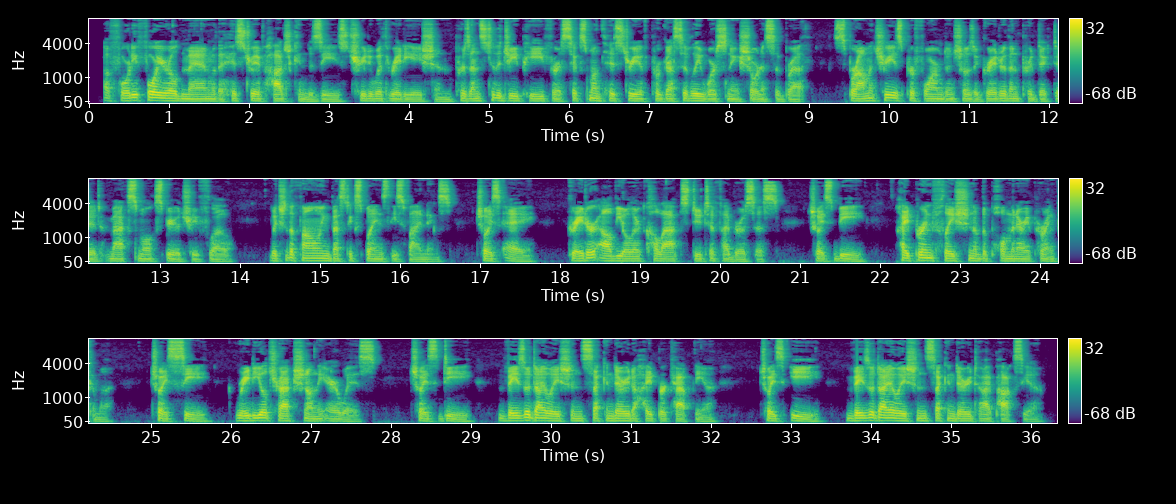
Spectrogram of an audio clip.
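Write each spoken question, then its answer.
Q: Which of the following best explains these findings?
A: C: radial traction on the airways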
